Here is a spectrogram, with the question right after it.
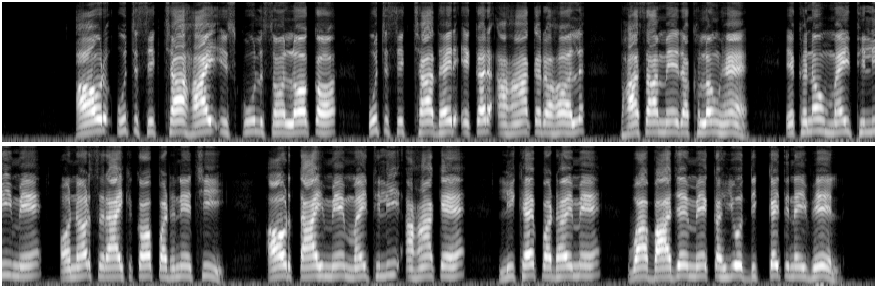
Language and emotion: Maithili, neutral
